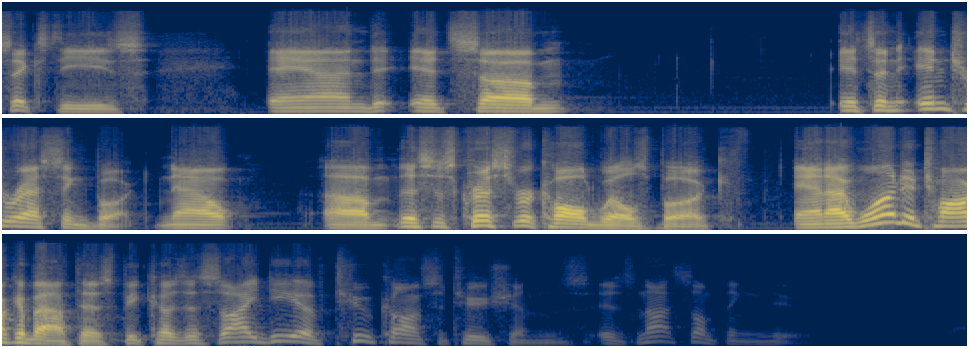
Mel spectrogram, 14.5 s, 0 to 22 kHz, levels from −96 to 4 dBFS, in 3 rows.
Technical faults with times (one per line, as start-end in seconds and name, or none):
4.58-11.87 automatic gain rising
